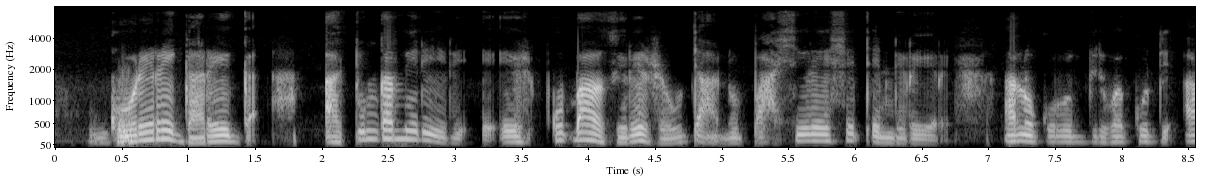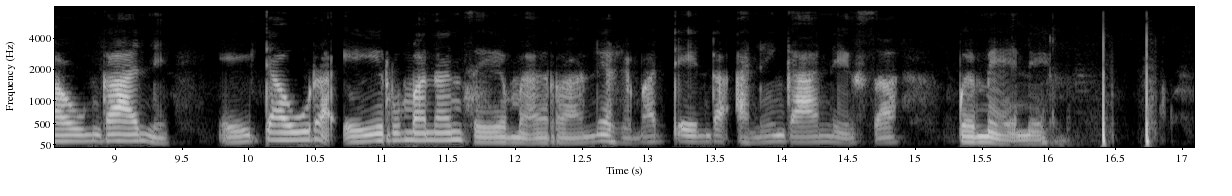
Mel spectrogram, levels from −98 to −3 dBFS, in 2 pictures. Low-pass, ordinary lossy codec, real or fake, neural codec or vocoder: 7.2 kHz; AAC, 48 kbps; real; none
